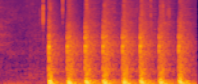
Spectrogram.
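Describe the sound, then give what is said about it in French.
Knocking on a door: a fast, steady run of many sharp, loud knocks at an even rhythm, with no talk over them. “Vas-y, frappe à la porte.”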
